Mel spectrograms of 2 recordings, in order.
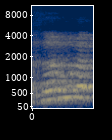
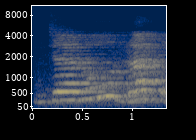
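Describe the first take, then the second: First: "जरूरत" with a buzzing z at the start; nukta z sound. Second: "जरूरत" drawn out slowly with a plain j; wrong j sound. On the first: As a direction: say "जरूरत" as zaroorat, with z. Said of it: "जरूरत होता है". ("जरूरत" को ज़रूरत की तरह ज़ के साथ) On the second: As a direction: stretch "जरूरत" slowly, saying ज not ज़. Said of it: "जरूरत नहीं होता". ("जरूरत" धीमे-धीमे, ज़ के बिना गलत उच्चारण) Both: Shown as a demonstration.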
